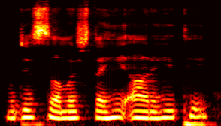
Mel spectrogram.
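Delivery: usual speaking voice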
